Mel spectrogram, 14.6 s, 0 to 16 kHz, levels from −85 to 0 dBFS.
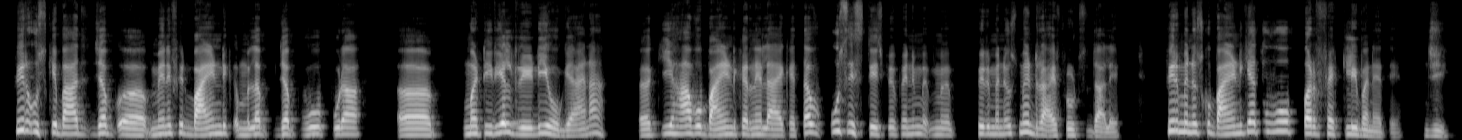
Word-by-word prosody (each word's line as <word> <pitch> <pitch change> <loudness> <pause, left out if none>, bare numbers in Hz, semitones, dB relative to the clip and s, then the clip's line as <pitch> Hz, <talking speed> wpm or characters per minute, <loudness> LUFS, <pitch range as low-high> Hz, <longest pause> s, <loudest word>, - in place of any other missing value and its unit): फिर 275 0 +4
उसके 225 -2 -1
बाद 185 -2 +2
जब 205 -2 0
अ, 155 -3 +4
मैंने 190 +3 0
फिर 210 -1 -4
बाइंड 190 +5 +3
मतलब 170 +4 -1
जब 180 +2 0
वो 180 +3 +1
पूरा 175 0 +2 0.5
अ, 155 0 +3 0.3
मटीरियल 195 +3 +3
रेडी 170 +3 +2
हो 175 -6 +3
गया, 140 +1 -2
है 150 - -3
ना, 200 +1 -4 0.4
कि 155 +6 -2
हाँ, 190 0 +4
वो 195 0 +2
बाइंड 175 0 +2
करने 175 -1 -1
लायक 150 -2 0
है, 150 - -5
तब 215 0 +2
उस 250 -1 -1
स्टेज 180 -5 -2
पे - - -4
फिन 180 +2 -6
म - - -8 0.2
म - - -10 0.3
फिर 190 -1 +1
मैंने 180 +1 -4
उसमें 220 +4 -1
ड्राई 160 -6 0
फ्रूट्स 150 +1 -6
डाले। 115 -2 -4 0.5
फिर 260 0 +4
मैंने 235 -2 +3
उसको 220 +1 -5
बाइंड 185 +2 +3
किया 245 - +3
तो 240 0 -10
वो 250 +2 +2 0.2
परफ़ेक्टली 180 -2 +2
बने 135 -7 -4
थे। 105 -1 -20 0.3
जी। 130 -2 -9
180 Hz, 205 wpm, -22 LUFS, 155-200 Hz, 0.5 s, फिर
